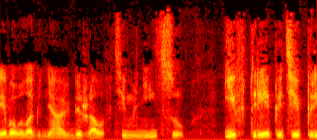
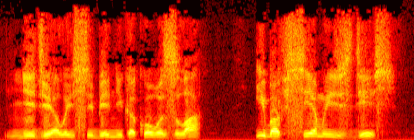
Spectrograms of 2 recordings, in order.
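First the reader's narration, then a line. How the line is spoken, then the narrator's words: Loud proclamation. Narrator (Russian): Павел возгласил громким голосом, говоря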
